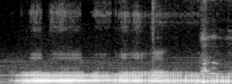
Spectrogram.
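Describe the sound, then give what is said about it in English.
A person growls low in the throat like an animal, a steady rough rumble held for almost two seconds without any words. “like, there's just this low rumble in his throat.”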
